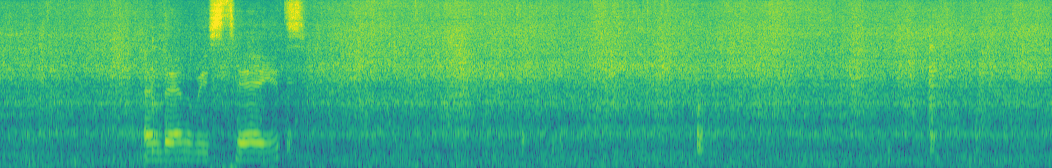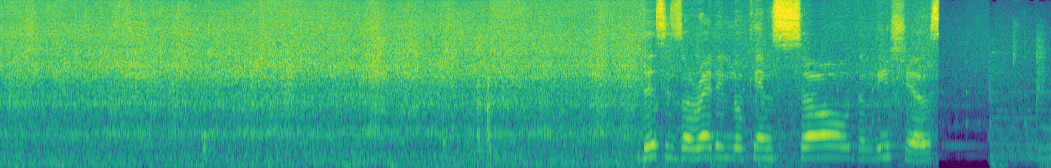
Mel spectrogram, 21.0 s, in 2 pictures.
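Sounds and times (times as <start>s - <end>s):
vegetables sizzling in a pan: 0.0s - 19.9s
spatula stirring: 3.0s - 17.6s
spatula knocking on pan: 6.9s - 7.2s, 9.2s - 9.9s, 14.9s - 15.6s.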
